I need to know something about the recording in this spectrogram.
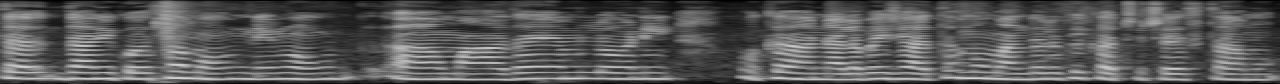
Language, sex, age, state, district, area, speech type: Telugu, female, 45-60, Andhra Pradesh, N T Rama Rao, urban, spontaneous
